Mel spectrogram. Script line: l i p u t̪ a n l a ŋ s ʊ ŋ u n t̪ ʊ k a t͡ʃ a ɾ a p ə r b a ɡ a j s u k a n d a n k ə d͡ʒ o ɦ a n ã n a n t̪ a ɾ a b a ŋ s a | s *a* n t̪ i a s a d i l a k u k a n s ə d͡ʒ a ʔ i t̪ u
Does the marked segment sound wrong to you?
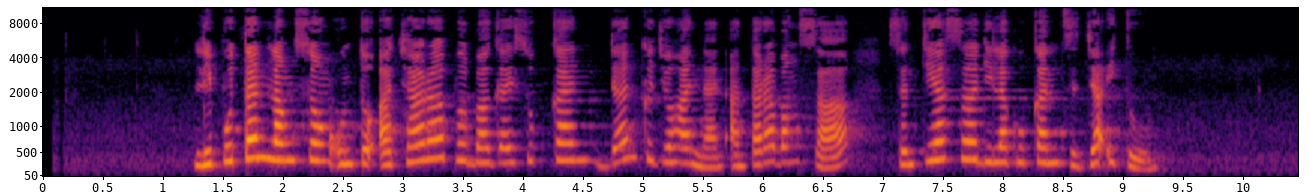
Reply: yes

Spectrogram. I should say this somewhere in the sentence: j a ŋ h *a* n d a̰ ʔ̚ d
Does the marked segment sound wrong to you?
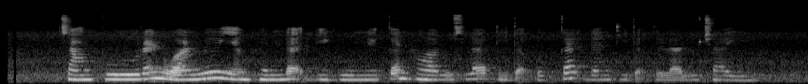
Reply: yes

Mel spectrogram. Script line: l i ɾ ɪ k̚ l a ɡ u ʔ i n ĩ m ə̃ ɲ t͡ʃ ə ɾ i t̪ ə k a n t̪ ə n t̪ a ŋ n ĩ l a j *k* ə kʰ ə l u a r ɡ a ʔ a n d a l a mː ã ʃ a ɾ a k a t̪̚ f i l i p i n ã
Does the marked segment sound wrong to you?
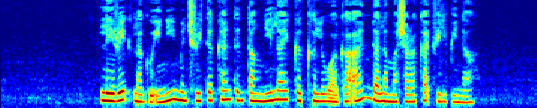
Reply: no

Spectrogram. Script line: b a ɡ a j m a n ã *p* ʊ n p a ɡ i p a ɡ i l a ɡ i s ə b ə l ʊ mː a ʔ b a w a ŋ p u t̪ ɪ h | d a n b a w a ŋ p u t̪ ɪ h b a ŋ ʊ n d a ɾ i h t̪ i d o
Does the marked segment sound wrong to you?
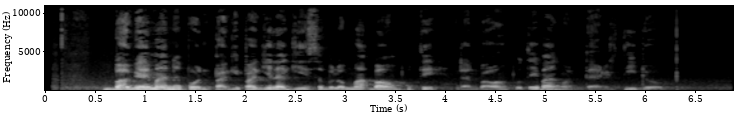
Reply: no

